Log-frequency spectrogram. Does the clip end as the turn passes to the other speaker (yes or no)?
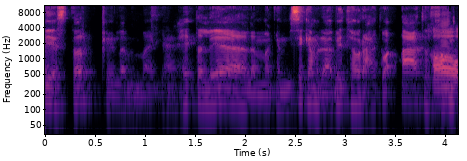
yes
